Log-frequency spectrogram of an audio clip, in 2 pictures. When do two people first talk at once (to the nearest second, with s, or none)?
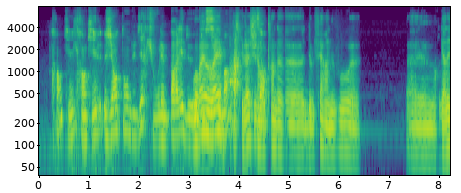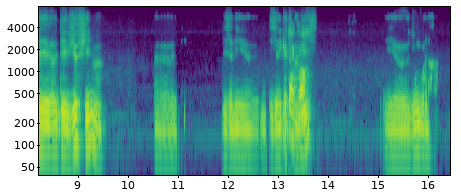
3 s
